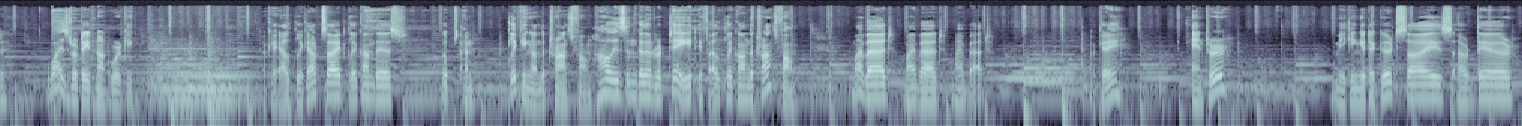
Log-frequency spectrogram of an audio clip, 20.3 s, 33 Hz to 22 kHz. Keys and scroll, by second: 15.7 Return.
